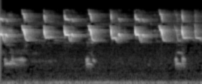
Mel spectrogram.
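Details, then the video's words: Common chiffchaff, known in German as Zilpzalp or Weidenlaubsänger, singing a steady series of short, high, sweeping notes, about ten in three seconds, with slight alternation in pitch; brief lower chirps from another bird sound underneath. "Der Zilpzalp oder Weidenlaubsänger (Phylloscopus collybita)"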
